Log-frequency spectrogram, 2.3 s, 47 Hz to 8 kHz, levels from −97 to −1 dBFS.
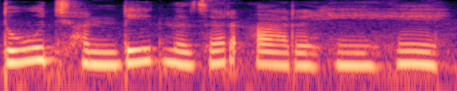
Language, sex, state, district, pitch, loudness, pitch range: Hindi, female, Karnataka, Bangalore, 220 Hz, -15 LUFS, 205-235 Hz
